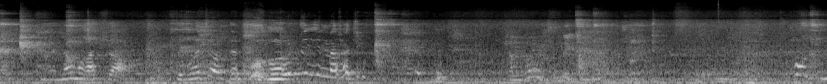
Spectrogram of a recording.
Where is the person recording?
in a restaurant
